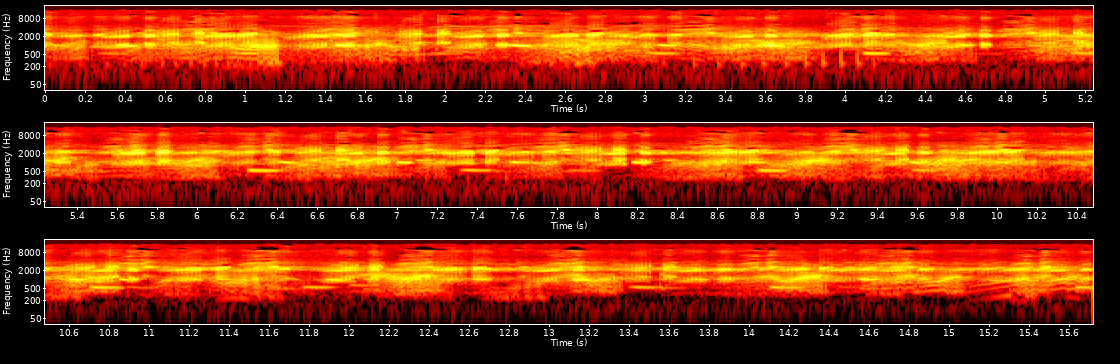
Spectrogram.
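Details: Many frogs croak at once, a steady wall of raspy pulsed calls dotted with short tonal notes, volume pulsing continuously with no pause.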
